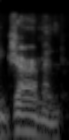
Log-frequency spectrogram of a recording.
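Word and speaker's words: Jermyn: who's the first earl of saint albans henry german spelled j-e-r-m-y-n uh so the german street and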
